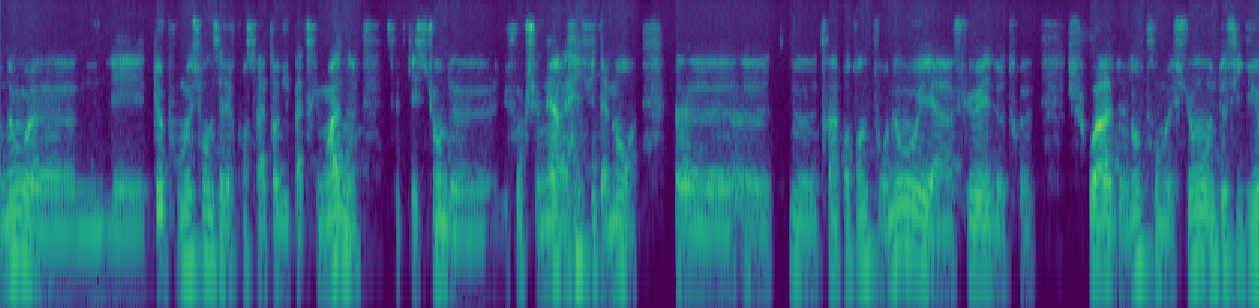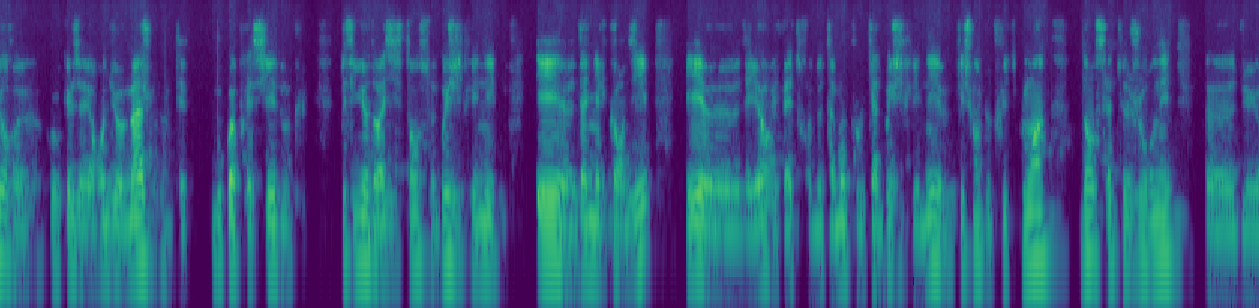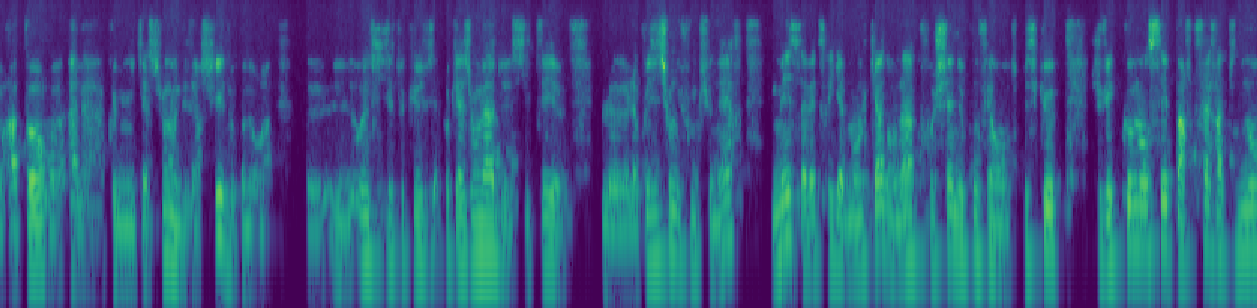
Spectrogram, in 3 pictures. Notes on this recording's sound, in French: Enregistré sur Zoom le 4 février 2021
